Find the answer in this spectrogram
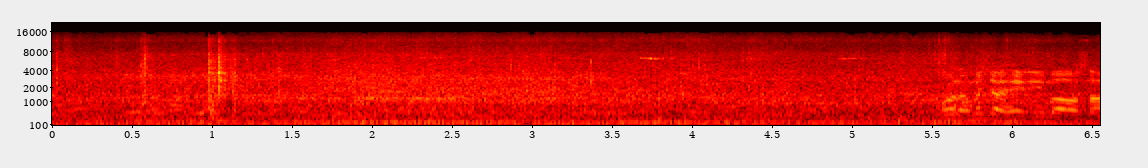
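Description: Busy street-market ambience: a steady low engine-like hum under a haze of background chatter, with a couple of sharp knocks about a second in and a voice starting near the end.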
